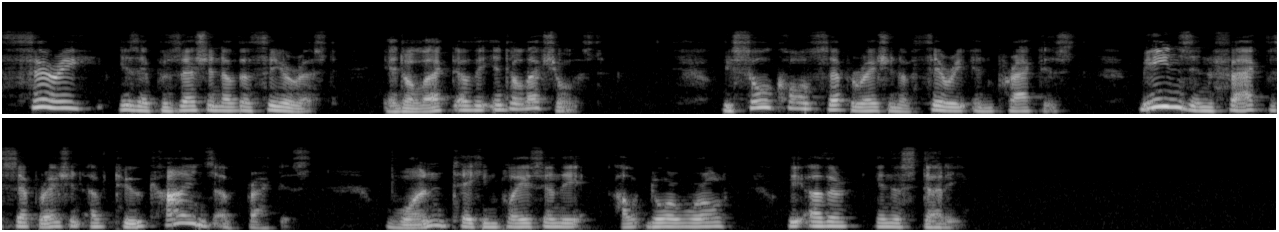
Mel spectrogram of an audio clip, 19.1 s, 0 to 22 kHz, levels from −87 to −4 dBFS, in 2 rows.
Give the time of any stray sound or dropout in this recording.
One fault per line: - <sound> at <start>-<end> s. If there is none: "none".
none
